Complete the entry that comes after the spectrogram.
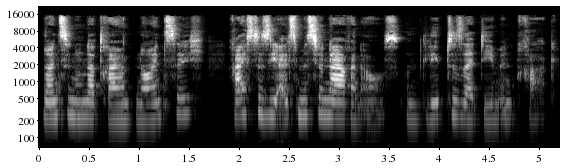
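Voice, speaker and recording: A woman reading a magazine article aloud in a steady, measured scripted narration on a close studio mic. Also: fairly high pitch. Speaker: article reader.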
